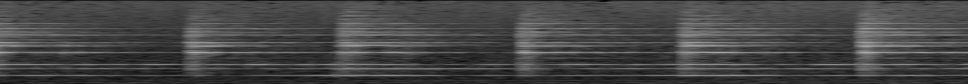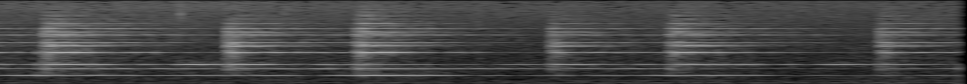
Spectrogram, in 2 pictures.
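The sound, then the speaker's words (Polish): A church bell tolls for a funeral at a small cemetery in Sopron, a Hungarian town, with many even, ringing strokes about one per second, each leaving a humming resonance. “Na małym cmentarzyku węgierskiego miasteczka Sopron bije dzwon na pogrzebie starego Laszlo Bozo.”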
